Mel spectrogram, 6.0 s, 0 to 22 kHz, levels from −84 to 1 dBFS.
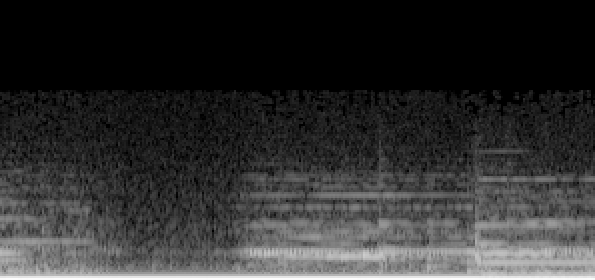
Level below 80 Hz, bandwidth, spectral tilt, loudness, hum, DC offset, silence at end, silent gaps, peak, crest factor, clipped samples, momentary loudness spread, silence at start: -40 dBFS; 5.8 kHz; -11.5 dB/octave; -25 LUFS; none; 70%; 0 s; none; 0 dBFS; 16 dB; under 0.1%; 24 LU; 0 s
